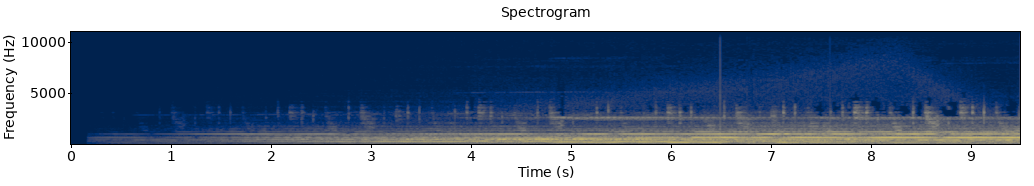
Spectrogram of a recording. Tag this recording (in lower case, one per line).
electronic music
music
ambient music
